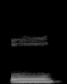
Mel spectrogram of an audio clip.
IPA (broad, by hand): ɪ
